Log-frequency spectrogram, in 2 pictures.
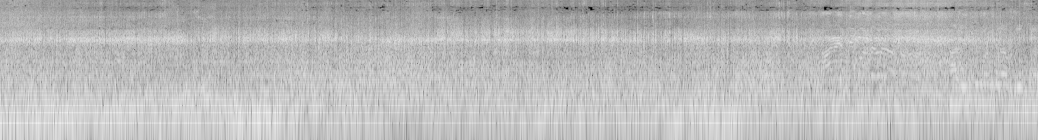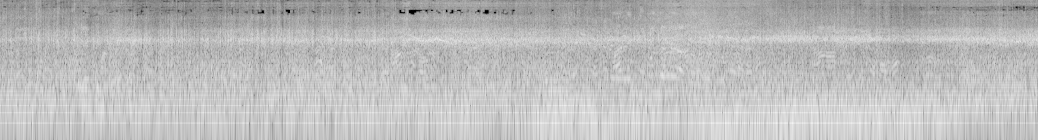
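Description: A vehicle engine hums steadily while driving along a highway.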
